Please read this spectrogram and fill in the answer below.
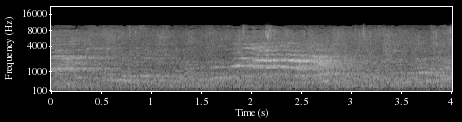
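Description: Indistinct, low voices over a steady haze of hall noise, picked up by a public-address microphone.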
